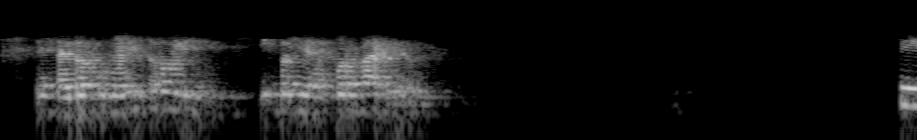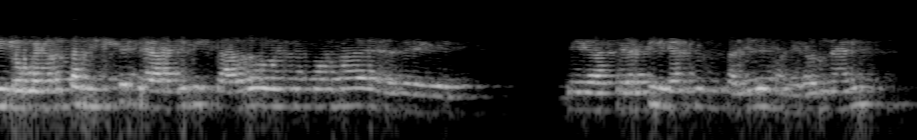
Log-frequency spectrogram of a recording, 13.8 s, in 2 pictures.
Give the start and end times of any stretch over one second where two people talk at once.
none

